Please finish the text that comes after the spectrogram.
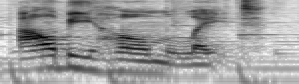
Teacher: Falling intonation. The pitch drops at the end of the sentence. This signals completion and certainty.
